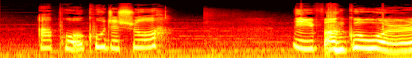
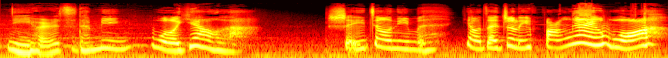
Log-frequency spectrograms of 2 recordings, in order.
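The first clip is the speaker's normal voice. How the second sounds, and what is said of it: Female-sounding possessed voice. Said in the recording (Chinese): “用女性的声音”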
